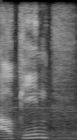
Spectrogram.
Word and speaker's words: Alpine: is that that would be cury in the Alpine Alpine uh yep that is the AL of Curry yep it's pronounced Alpine um and he is about to get ped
